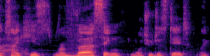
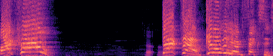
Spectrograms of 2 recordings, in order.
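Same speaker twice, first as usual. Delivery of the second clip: loud exclaiming, much higher and louder; 7 dB louder than usual. Storyteller voices the lady Stelline after her fountain cracks: Stelline exclaiming loudly. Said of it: "she will exclaim quite loudly".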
